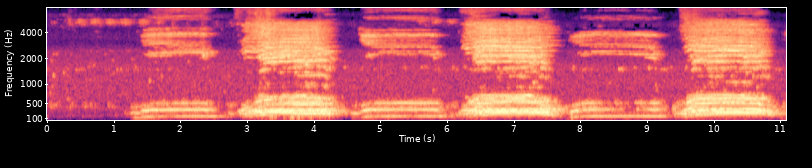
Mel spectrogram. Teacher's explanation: অবশ্যই আমার জিহ্বার মধ্যখানটা হ্যাঁ পুরো তালুর সাথে লাগে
